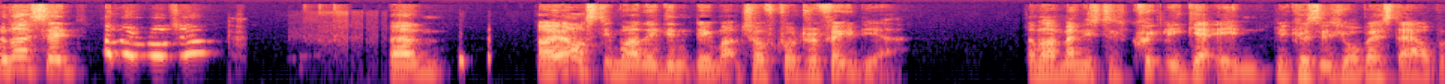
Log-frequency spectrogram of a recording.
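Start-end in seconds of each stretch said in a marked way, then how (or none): 0.7-2.8 put-on very high, jittery, swooping, nervous teenage voice. Retelling phoning in to a radio interview at sixteen: imitating own nervous teenage voice. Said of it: "my voice sounds like this. I'm so nervous".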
